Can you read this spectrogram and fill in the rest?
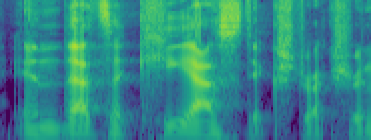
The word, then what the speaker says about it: chiastic: It uses what we talk about in biblical study, a chiastic structure, and you spell that C-H-I-A-S-T-I-C, chiastic structure.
